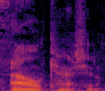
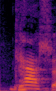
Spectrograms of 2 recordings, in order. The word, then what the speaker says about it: Al Kasha: They had a couple readings of the musical in our illustrious producer and composer's apartment, Al Kasha, I'm saying that right, yes? – Al Kasha. – Kasha. Yep. Okay, cool.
